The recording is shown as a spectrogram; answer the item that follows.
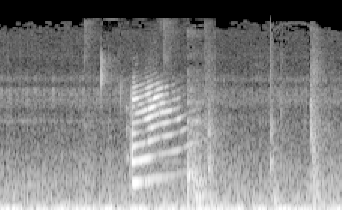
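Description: A single short, high-pitched vocal call rising in pitch, about a second in, followed by a few faint clicks.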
